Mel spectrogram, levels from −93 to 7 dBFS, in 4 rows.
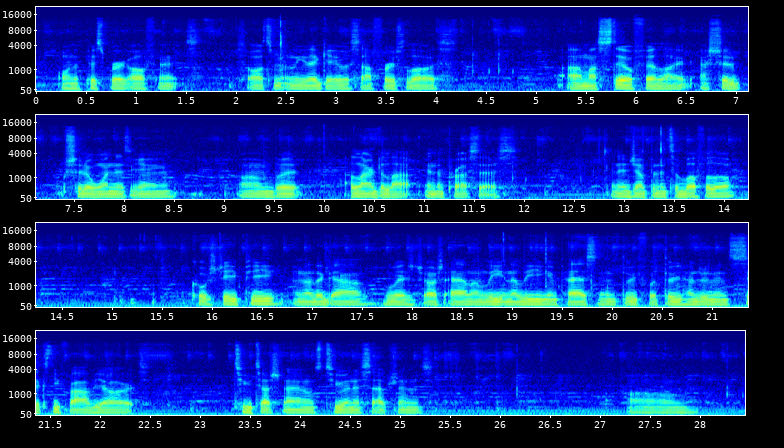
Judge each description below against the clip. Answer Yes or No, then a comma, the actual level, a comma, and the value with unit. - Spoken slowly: Yes, slow, 125 wpm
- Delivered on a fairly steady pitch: Yes, narrow, 0.9 semitones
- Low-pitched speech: Yes, very low, 90 Hz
